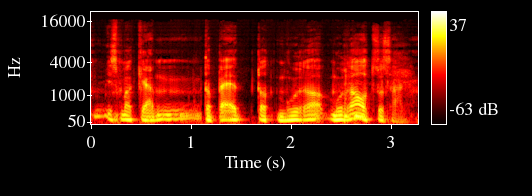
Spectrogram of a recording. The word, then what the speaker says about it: Murau: Das ist ja wie Murau und Murau, also es heißt Murau, nicht?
